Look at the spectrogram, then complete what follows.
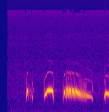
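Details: Spotted dove calling to provoke rival doves: two quick coos, a swelling arched note, a long pulsing descending croo and the start of another coo, with a clean background.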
